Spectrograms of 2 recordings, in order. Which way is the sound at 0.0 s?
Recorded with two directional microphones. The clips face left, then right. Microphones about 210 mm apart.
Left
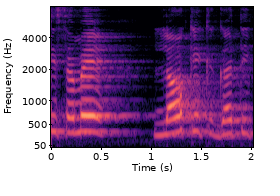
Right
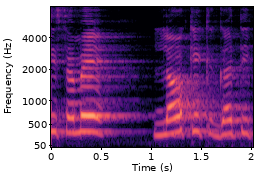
30° right (ahead or behind).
